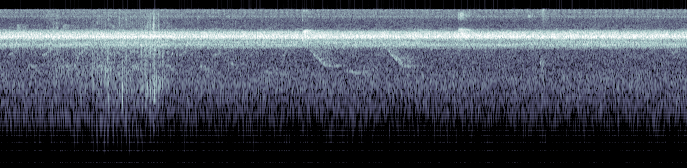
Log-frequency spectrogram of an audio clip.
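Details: Cicadas fill the summer air with a continuous high, hissing drone. A soft thump comes early, and two quick falling bird notes follow about three seconds in.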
